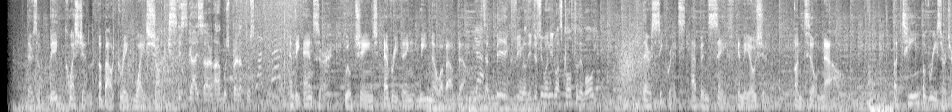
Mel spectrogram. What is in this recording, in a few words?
Narration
